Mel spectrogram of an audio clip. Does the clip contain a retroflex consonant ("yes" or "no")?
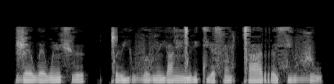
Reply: yes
